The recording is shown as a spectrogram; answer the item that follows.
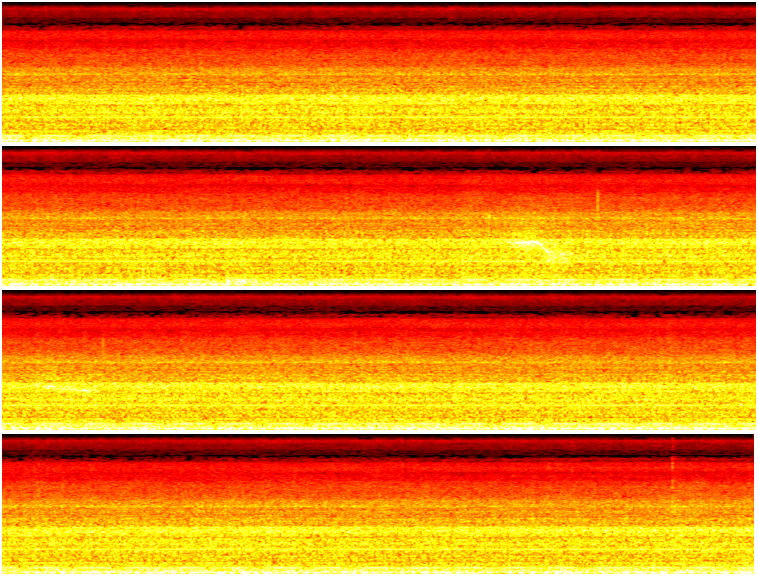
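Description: Steady background hum and hiss of a quiet room, with faint steady tones. A faint falling squeak comes about thirteen seconds in.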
